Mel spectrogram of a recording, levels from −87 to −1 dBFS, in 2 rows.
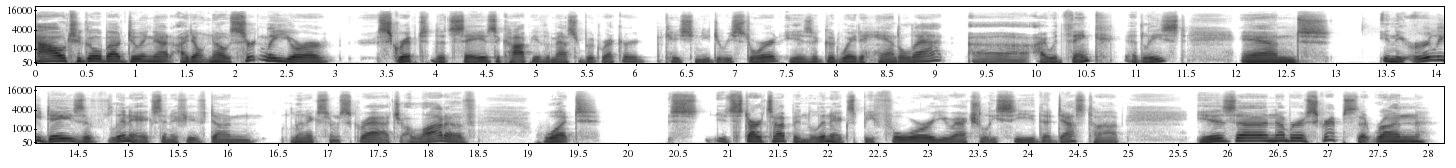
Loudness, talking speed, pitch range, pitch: -23 LUFS, 165 wpm, 125-165 Hz, 140 Hz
